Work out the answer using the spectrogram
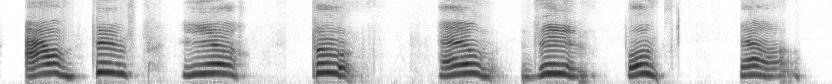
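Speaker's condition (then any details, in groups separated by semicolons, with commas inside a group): Cerebral palsy; from birth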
